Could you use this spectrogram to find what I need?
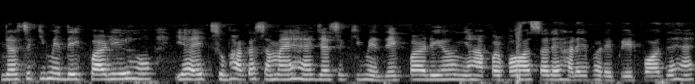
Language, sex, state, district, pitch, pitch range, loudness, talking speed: Hindi, female, Bihar, Katihar, 225 Hz, 215-235 Hz, -17 LUFS, 240 wpm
